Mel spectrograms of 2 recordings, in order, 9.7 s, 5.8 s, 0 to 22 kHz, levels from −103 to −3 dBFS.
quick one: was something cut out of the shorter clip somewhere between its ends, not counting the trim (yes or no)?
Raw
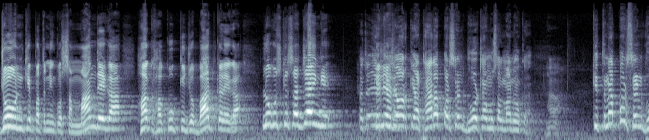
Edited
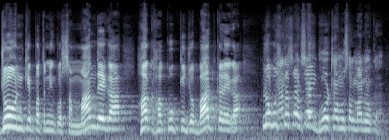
yes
